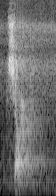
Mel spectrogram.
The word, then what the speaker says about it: Sharp: Sharp.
